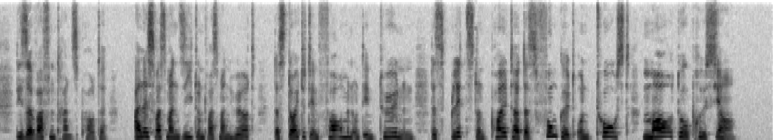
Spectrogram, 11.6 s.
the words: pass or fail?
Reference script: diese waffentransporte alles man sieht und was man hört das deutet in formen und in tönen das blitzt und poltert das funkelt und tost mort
fail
